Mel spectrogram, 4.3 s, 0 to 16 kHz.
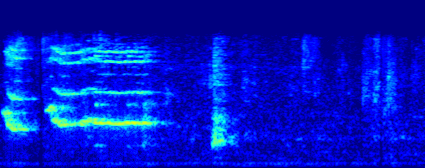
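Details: West Highland White Terrier puppies, 47 days old, on an indoor livestream: a short high whimper, then a longer steady tonal whine of over a second, followed by a brief yelp-like note and soft scattered clicks and rustles.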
